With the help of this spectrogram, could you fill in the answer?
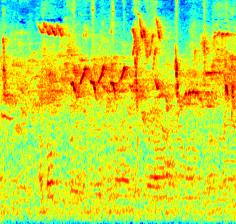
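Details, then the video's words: Tledekan song used to stimulate other birds into singing: a dense, fast stream of high, sweet whistled and chirped notes, with rapid slurred phrases repeating several times a second and continuous background chatter. "tes burung tledekan anda dgn video ini pasti langsung gacor"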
